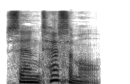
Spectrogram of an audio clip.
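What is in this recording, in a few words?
"centesimal", British English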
